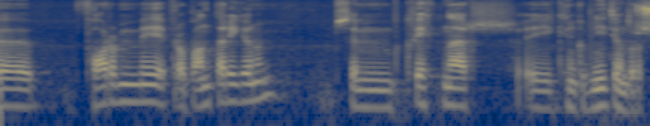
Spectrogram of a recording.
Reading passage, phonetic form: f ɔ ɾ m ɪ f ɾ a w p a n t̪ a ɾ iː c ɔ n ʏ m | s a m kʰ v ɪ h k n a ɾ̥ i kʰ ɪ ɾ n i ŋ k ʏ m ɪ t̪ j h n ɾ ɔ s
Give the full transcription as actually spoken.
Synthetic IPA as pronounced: f ɔ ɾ m ɪ f ɾ a w p a n t̪ a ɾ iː c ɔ n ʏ m | s ɛ m kʰ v ɪ h k n a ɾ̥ i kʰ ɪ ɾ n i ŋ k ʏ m i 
